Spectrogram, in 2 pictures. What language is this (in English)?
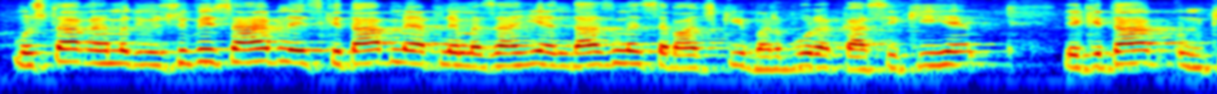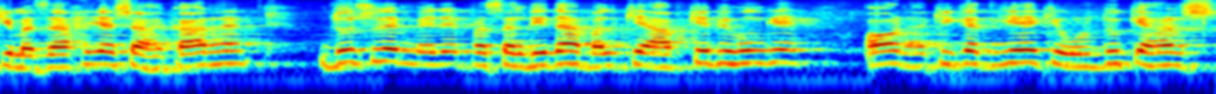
Urdu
